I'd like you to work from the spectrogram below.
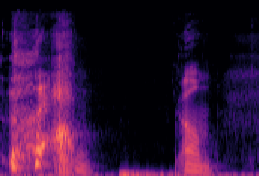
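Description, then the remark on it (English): A loud cough bursts out in a couple of harsh, raspy pushes, then a pause and a short throaty vocal sound, as if clearing the throat afterward. “For some of y'all that don't know, this is one take, so I'm going to leave that cough in.”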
